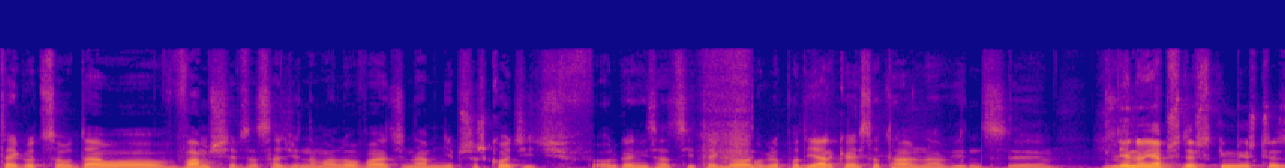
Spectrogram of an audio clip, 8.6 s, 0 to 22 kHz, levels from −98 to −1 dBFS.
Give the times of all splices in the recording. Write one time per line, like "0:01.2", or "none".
0:02.7
0:05.0

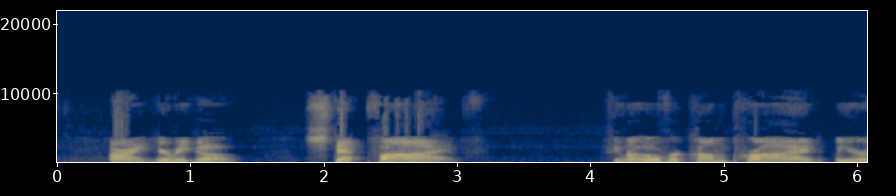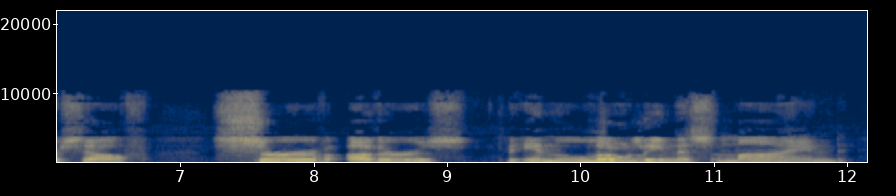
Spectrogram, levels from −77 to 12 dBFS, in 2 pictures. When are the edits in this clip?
0:04.3
0:05.8
0:09.5
0:11.0

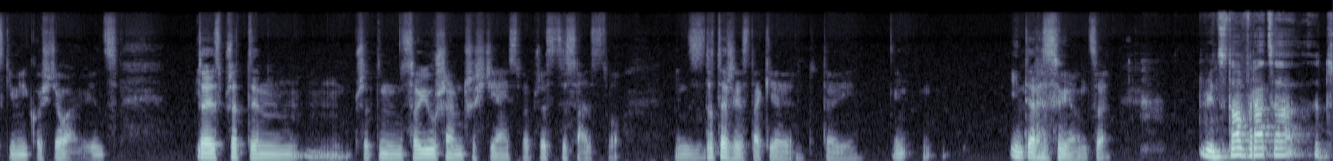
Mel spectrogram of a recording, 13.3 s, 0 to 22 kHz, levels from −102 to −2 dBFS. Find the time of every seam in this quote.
0:02.0
0:04.6
0:07.1

